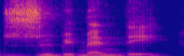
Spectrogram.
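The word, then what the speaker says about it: Zubimendi: in the English language so if I'm commentating on say Martin zuim meni I would that's how I would pronounce it rather than thi because if I try to th do the th which the span is natural to them it's not natural to me so I'll probably get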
